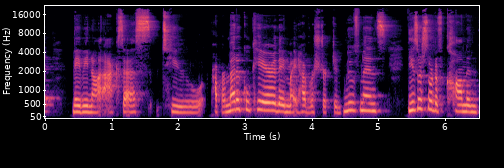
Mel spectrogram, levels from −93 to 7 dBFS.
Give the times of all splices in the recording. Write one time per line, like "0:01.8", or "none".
0:02.4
